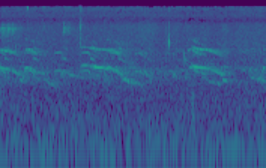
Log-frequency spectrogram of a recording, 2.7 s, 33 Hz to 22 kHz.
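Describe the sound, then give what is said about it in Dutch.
Several seagulls scream and squawk high in the sky in harsh, descending calls that overlap one another, fairly loud, over a steady outdoor background rumble early in the morning around 8 a.m., with no talking. “Behalve de meeuwen die schreeuwen.”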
